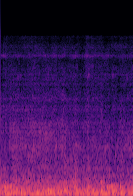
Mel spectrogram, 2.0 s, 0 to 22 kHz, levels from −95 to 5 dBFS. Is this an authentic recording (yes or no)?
no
